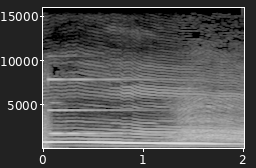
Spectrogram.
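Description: An edited-in sound effect: one long, loud bell-like tone that starts abruptly and slides slowly down in pitch.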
